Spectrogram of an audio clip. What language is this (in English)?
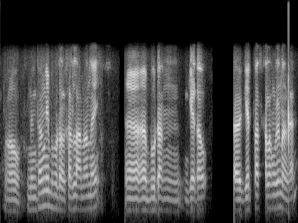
Bodo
